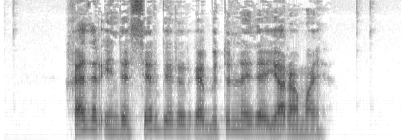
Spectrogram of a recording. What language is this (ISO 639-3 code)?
bak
